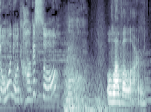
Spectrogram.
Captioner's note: air whooshing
